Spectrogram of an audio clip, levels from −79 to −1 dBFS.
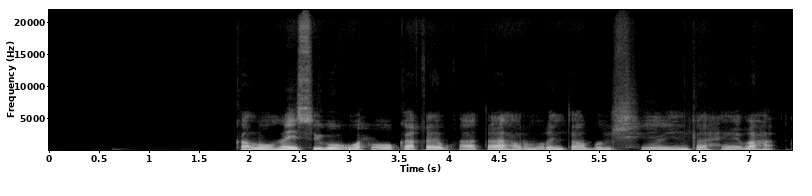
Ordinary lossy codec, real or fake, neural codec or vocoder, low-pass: none; fake; codec, 44.1 kHz, 2.6 kbps, DAC; none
